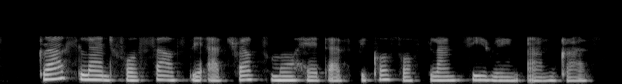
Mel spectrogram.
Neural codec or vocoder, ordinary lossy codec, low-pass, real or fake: codec, 24 kHz, 3.1 kbps, DualCodec; none; 3.6 kHz; fake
